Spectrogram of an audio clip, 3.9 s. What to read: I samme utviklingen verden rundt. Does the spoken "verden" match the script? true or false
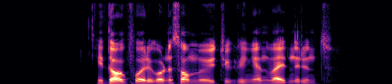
true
